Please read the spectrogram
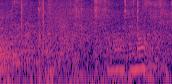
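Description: Footfalls and a body landing on tatami mats as an aikido partner is thrown in a two-hand-grab breath throw (ryote dori kokyu nage) and rolls out, with voices in the hall. A short voice sounds near the end.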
